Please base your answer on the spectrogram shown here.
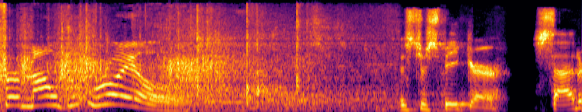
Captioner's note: applause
